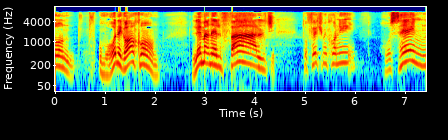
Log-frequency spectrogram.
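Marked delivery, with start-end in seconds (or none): 2.7-4.4 slow emphatic recitation. Acted.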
